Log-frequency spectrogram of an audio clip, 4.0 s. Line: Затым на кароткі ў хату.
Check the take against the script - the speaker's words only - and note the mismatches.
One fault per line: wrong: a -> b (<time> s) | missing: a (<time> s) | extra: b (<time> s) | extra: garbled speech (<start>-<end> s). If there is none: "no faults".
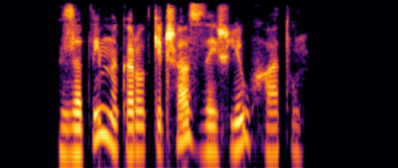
extra: час зайшлі (1.7 s)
